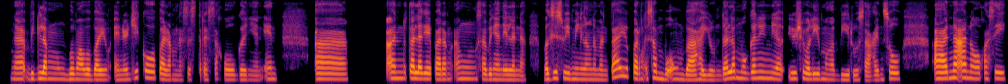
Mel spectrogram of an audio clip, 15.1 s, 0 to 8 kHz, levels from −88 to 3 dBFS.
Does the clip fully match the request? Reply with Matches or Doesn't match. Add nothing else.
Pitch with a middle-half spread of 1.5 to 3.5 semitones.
Matches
